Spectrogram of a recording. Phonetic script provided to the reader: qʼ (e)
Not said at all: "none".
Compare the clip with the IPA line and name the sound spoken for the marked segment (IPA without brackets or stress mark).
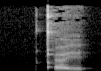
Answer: e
